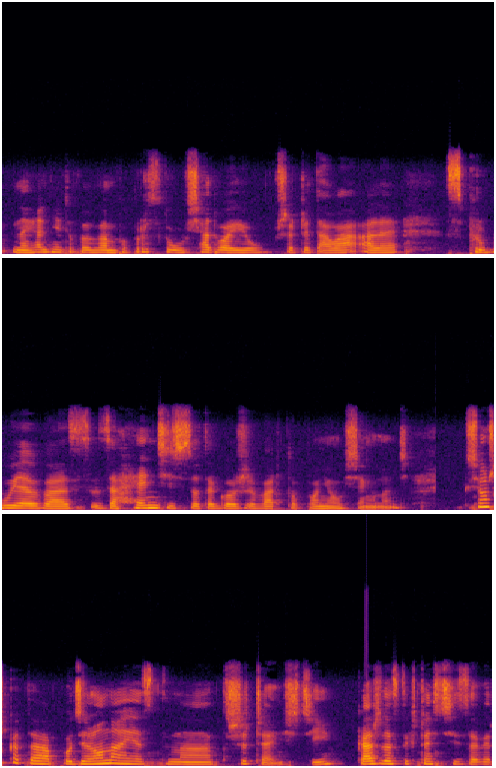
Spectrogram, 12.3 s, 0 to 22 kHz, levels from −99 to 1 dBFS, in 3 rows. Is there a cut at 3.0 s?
no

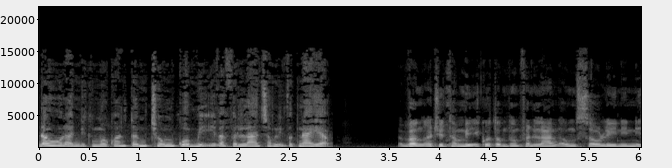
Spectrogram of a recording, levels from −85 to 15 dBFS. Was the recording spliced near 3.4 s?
no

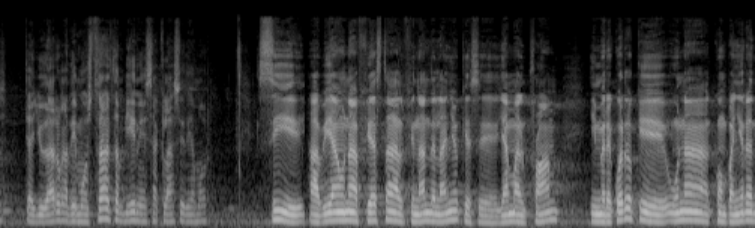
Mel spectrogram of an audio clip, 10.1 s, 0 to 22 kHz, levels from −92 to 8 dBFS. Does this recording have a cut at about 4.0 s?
yes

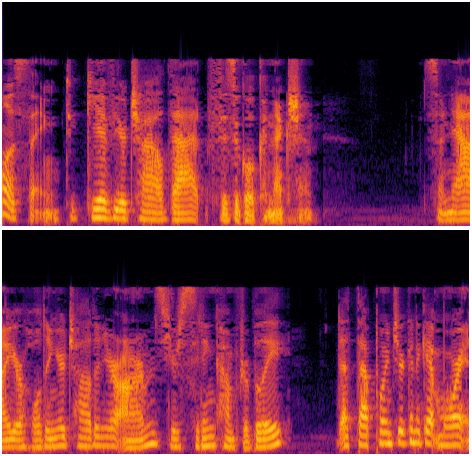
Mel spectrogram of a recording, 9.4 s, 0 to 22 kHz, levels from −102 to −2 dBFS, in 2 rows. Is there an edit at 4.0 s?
no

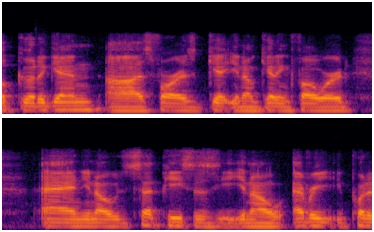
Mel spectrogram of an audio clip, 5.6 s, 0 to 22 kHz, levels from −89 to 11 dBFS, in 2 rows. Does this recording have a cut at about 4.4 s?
no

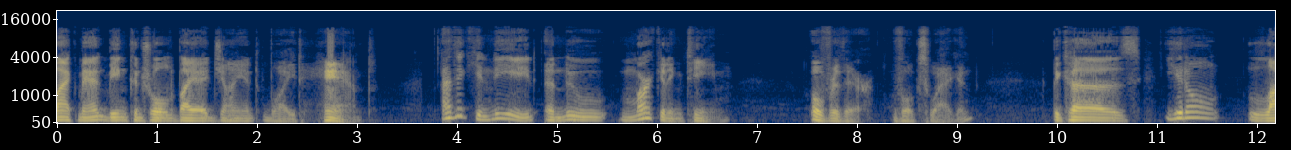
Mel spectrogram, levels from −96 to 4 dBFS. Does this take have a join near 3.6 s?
yes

